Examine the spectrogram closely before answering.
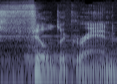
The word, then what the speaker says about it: Hildibrand: Since parting ways, I've searched every alley and dive bar in Everkeep for signs of this Hildibrand character. It's pronounced Hildibrand.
